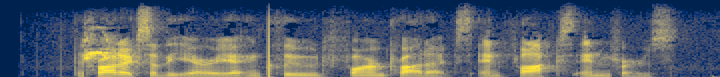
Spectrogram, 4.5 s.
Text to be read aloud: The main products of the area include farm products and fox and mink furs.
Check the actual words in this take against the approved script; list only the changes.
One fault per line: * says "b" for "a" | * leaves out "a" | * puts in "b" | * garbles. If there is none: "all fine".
* leaves out "main"
* leaves out "mink"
